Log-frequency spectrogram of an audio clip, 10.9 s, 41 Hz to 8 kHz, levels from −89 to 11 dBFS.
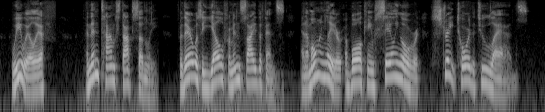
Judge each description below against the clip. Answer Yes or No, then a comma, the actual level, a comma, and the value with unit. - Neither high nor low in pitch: Yes, medium, 150 Hz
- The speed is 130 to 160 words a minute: No, average, 180 wpm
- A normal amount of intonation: No, wide, 6.5 semitones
